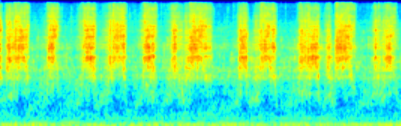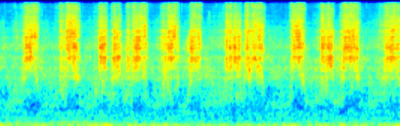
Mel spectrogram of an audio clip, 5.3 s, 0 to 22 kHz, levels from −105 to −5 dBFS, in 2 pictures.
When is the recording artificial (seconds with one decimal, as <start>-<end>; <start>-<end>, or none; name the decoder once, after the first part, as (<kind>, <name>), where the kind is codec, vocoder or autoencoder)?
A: none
